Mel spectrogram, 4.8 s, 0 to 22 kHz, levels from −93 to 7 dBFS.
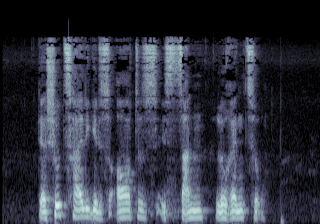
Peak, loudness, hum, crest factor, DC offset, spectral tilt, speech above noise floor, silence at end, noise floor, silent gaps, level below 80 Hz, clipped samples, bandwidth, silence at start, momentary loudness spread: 0 dBFS; -14 LUFS; none; 16 dB; under 0.1%; -3.5 dB/octave; 49 dB; 0.85 s; -64 dBFS; none; -50 dBFS; under 0.1%; 11.5 kHz; 0.6 s; 7 LU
